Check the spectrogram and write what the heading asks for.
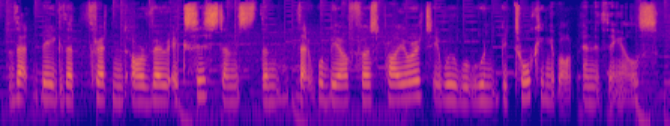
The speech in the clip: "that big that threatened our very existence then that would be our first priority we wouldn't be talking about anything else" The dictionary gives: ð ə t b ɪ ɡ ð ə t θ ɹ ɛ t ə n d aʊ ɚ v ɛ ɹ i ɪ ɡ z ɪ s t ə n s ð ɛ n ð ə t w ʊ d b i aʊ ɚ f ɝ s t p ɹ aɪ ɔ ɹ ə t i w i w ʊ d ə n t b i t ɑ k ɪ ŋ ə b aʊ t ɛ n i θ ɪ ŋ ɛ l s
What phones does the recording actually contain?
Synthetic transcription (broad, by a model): ð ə t b ɪ ɡ ð ə t θ ɹ ɛ t n d aʊ ɚ v ɛ ɹ i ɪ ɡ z ɪ s t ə n s ð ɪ n ð ə t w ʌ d b i aʊ ɚ f ɝ s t p ɹ aɪ ɔ ɹ ə t i w i w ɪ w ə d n b i t ɑ k ɪ ŋ ə b aʊ t ɛ n i θ ɪ ŋ ɛ l s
